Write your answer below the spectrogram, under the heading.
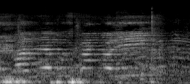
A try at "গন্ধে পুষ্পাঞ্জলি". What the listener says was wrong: আরে গন্ধেটা একটু চেপে বল। গন্ধে পুষ্পাঞ্জলি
